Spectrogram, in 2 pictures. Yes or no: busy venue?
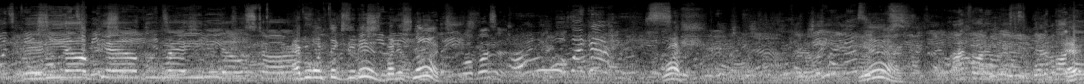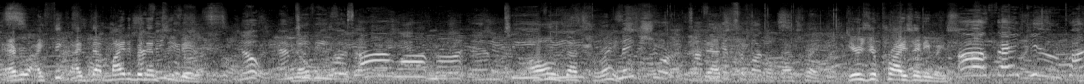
yes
